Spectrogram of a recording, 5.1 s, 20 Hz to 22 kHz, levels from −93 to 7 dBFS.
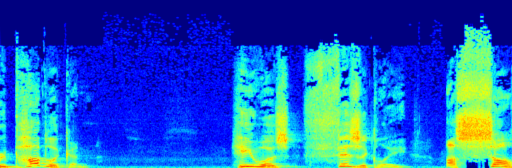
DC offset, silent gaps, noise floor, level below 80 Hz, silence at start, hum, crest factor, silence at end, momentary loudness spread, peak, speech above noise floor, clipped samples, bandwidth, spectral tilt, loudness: under 0.1%; none; -54 dBFS; -54 dBFS; 0 s; none; 16 dB; 0 s; 20 LU; 0 dBFS; 39 dB; under 0.1%; 19.5 kHz; -2 dB/octave; -14 LUFS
